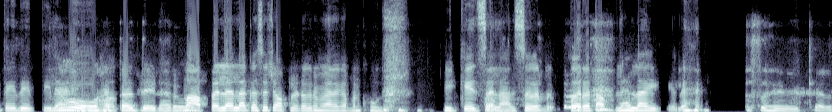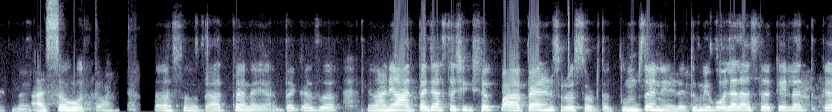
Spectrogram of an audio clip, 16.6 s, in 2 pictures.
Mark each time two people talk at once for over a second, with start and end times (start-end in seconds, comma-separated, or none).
none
